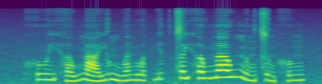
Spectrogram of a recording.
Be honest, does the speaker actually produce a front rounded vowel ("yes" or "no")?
no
